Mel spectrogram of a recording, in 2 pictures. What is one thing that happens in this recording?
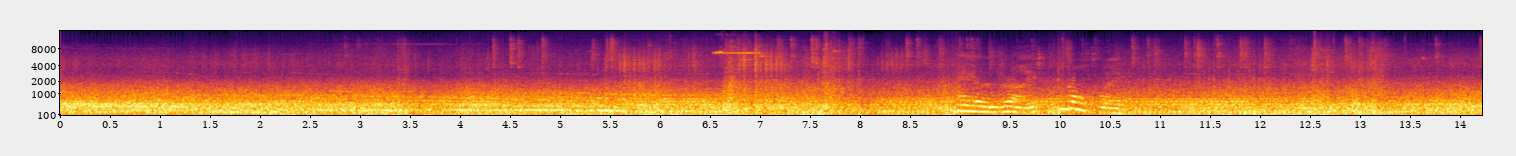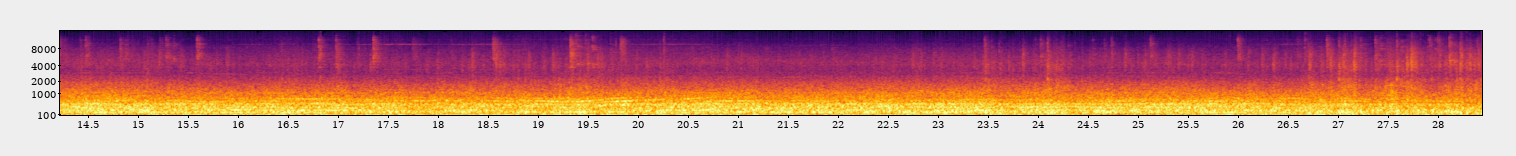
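A bus engine hums and rumbles steadily as the bus drives along.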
